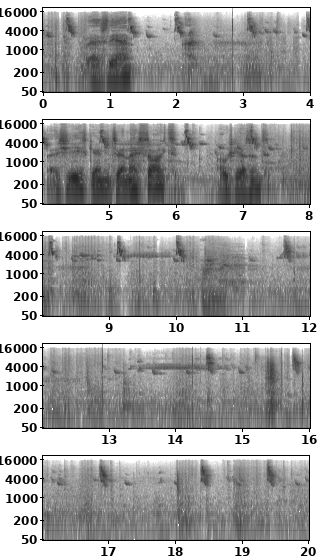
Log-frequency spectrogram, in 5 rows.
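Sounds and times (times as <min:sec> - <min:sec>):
finch trills: 0:00.0 - 0:20.0
finches chirping: 0:00.0 - 0:20.0.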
